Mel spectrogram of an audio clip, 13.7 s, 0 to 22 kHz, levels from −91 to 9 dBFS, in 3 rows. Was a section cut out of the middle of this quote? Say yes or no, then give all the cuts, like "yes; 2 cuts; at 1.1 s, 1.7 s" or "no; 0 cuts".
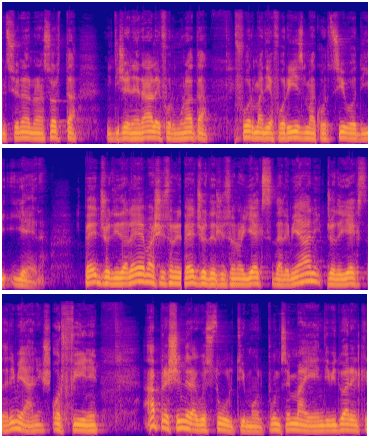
yes; 8 cuts; at 1.4 s, 2.9 s, 3.9 s, 6.8 s, 7.2 s, 8.6 s, 9.7 s, 12.6 s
